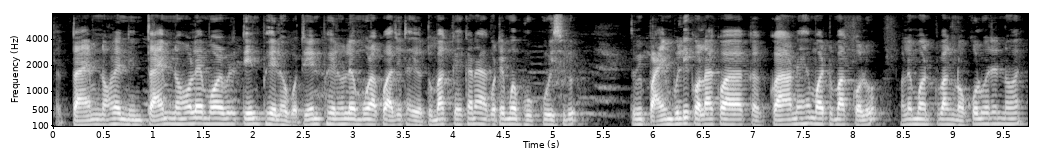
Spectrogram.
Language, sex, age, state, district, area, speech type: Assamese, male, 30-45, Assam, Charaideo, urban, spontaneous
